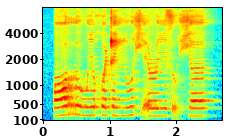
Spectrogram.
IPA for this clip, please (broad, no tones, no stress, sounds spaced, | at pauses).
ɔ r u w i χʷ e ʈ e ɲ u ç ḛ ɹ i z ṵ ç ə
